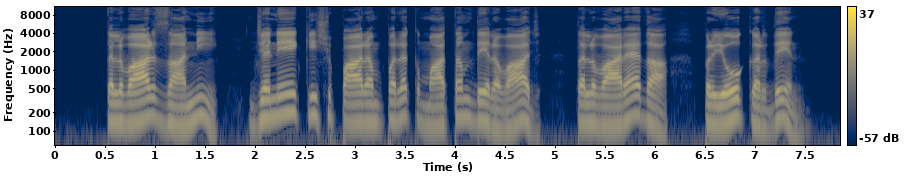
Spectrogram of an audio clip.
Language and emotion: Dogri, neutral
